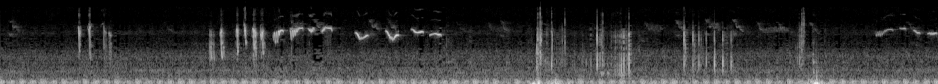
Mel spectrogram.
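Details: Blue-winged leafbird in 'ngeriwik' style giving short, scattered high twittering phrases broken up by loud sharp clicks and taps, over a steady low hum.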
